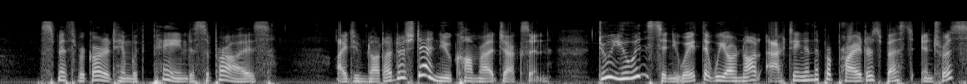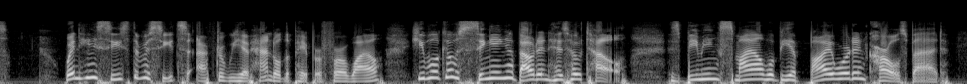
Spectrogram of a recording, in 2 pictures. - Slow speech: No, average, 175 wpm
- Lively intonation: Yes, wide, 8.6 semitones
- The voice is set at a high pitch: Yes, high, 200 Hz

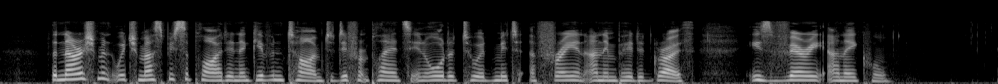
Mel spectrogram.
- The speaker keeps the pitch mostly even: Yes, narrow, 2.2 semitones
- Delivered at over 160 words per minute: No, average, 150 wpm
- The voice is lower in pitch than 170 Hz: No, high, 190 Hz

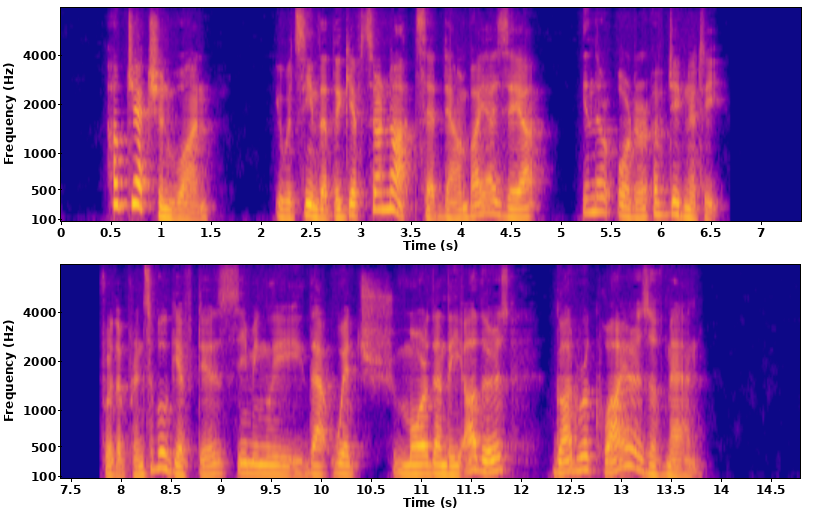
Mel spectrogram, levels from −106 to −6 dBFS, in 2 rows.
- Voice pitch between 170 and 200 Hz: No, low, 130 Hz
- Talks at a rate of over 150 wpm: No, average, 140 wpm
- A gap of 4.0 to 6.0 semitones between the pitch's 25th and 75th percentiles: Yes, average, 5.2 semitones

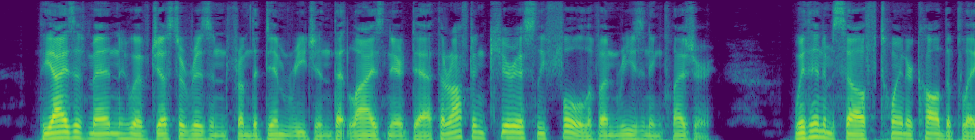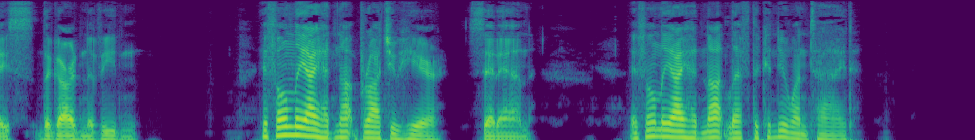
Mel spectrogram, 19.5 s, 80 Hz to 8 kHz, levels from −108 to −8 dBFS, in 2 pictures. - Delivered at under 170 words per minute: Yes, average, 160 wpm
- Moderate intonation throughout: No, wide, 5.7 semitones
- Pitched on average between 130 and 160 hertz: No, very low, 95 Hz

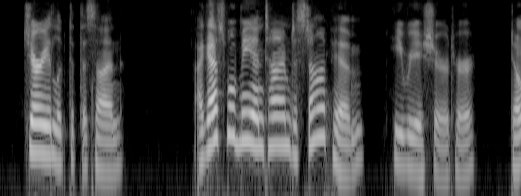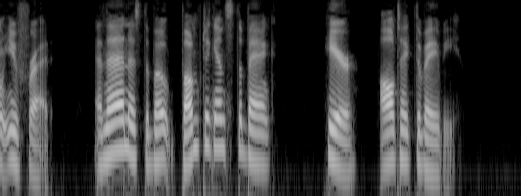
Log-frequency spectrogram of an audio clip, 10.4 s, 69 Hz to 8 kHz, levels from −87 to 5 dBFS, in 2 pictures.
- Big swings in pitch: Yes, wide, 6.8 semitones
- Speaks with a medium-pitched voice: Yes, medium, 165 Hz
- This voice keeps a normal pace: Yes, average, 195 wpm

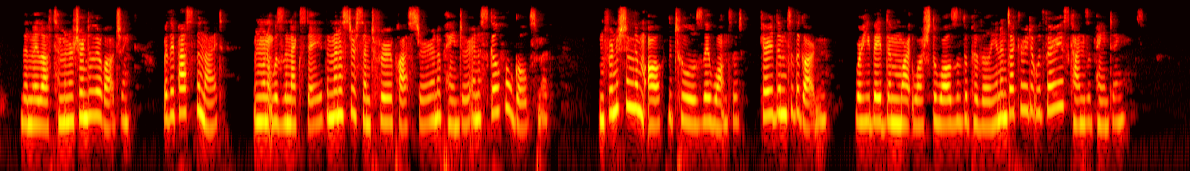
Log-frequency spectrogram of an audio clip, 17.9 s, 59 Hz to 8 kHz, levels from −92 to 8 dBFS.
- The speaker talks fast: Yes, fast, 220 wpm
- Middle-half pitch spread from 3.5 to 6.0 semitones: Yes, average, 4.0 semitones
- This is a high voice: Yes, high, 245 Hz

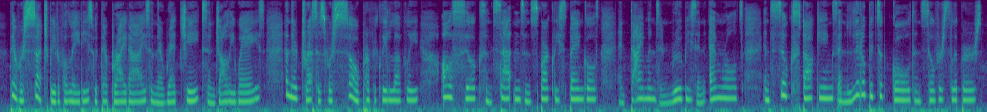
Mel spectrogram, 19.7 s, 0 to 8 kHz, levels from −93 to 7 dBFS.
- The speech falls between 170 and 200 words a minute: No, average, 145 wpm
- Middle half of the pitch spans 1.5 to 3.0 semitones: No, average, 4.3 semitones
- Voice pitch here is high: Yes, high, 225 Hz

